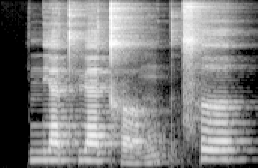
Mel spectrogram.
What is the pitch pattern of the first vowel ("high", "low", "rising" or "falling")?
high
